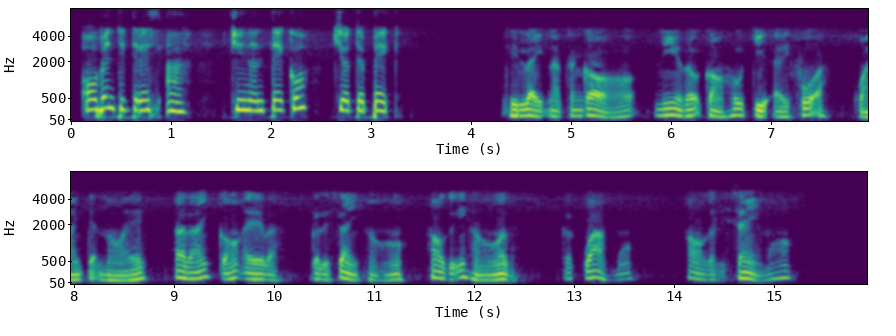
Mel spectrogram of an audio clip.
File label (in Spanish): spanish mexico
